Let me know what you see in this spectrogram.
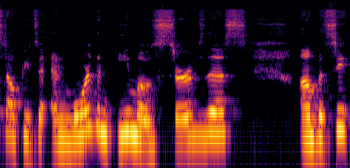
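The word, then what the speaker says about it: Imo's: would be the offerings of Emos Pizza it's pronounced Emos not imos um and it's uh the pizza is uh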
